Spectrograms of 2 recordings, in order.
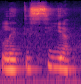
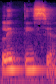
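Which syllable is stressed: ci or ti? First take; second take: ci; ti. First: The stress falls on the syllable ci. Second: The stress falls on the syllable ti. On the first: The speaker calls it wrong. "Se a palavra Letícia não tivesse o acento, você iria ler Leticia. E está equivocado" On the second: The speaker calls it right. "assim como é o nome Letícia"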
